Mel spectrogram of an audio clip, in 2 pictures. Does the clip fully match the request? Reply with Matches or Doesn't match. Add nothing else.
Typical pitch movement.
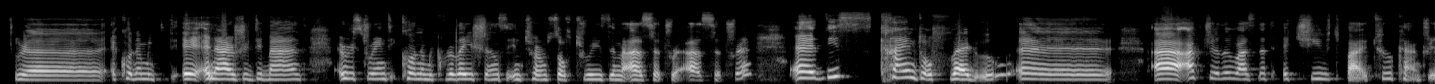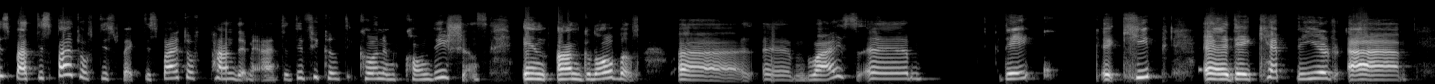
Matches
